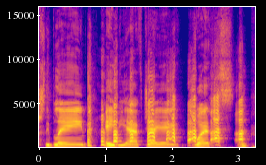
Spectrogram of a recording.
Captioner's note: laughter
